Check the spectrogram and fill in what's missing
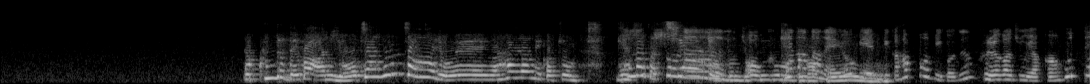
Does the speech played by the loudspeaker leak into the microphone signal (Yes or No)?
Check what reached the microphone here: Yes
